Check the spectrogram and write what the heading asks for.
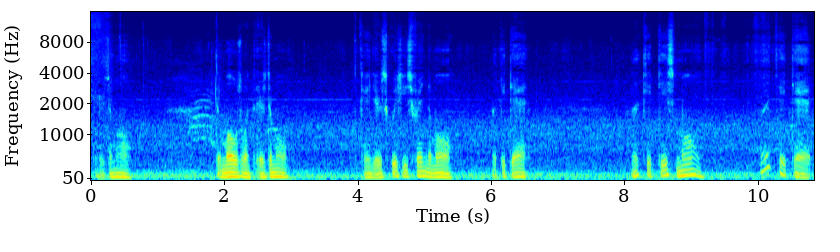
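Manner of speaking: quiet low murmur; hushed. Real, not acted. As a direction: talk softly so the mole stays. Hushed watching the mole.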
